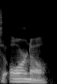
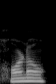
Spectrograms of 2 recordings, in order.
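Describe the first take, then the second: First: The word starts directly with the vowel. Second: The word starts with an audible H sound. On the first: The speaker calls it right. "it's orno" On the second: The speaker calls it wrong. "I said that one wrong"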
